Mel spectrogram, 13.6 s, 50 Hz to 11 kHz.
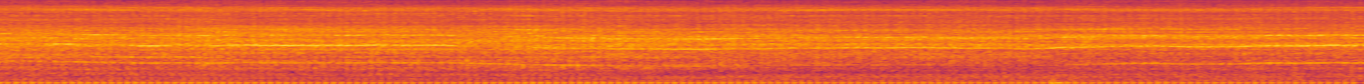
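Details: Yamaha Riva 125 XC scooter after a starter clutch replacement, relined rear clutch and buffed bell housing: buzzy idle with a whirring, whistling tone that worsens with throttle. Owner suspects worn variator weights; cause unconfirmed.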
